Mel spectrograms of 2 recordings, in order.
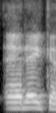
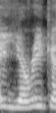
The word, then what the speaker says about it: Eureka: in the show and they call her ereka so for the five millionth time on the internet i'm going to tell people that it's pronounced ereca seven i guess if you want to say eureka seven i'm probably gonna know what you're talking about but that sort of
